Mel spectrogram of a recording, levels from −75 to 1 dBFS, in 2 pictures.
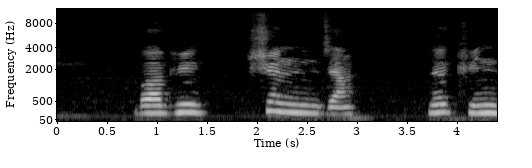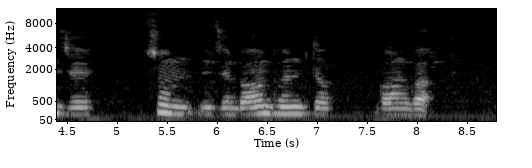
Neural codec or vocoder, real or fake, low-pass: none; real; 10.8 kHz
